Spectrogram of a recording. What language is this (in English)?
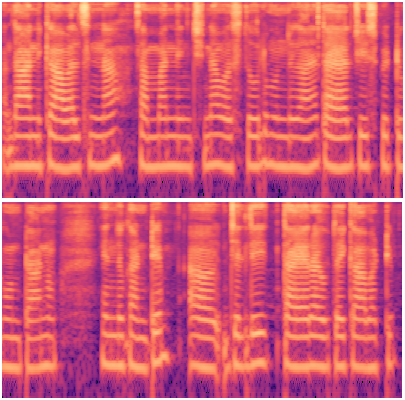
Telugu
